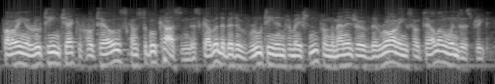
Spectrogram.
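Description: An actor with a Canadian accent playing a measured, matter-of-fact Mountie inspector who narrates a manhunt in a 1950s radio drama. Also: male voice, medium pitch, slight background noise, natural voice. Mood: sober, factual. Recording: tinny 1950s radio transcription, faint music.

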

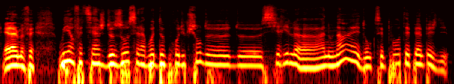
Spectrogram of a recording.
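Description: A man, a podcast guest, telling a funny anecdote in casual chat. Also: on the high side. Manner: fast, animated anecdote telling with laughs.

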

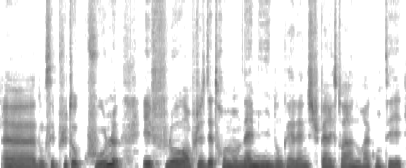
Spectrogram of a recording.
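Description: A woman's voice: lowish voice, moderate pace, dark tone. A woman hosting a podcast, friendly and chatty as she talks with a guest. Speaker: podcast host. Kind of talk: casual interview.

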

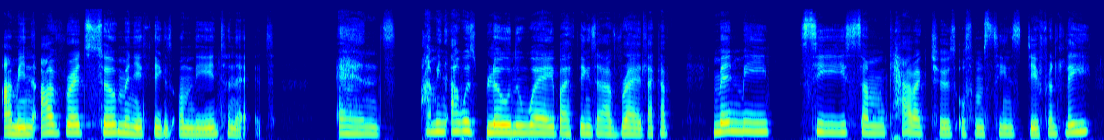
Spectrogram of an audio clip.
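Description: A woman's voice: medium pitch, moderate pace, darkish tone, clear, resonant tone. A young woman who speaks English as a second language, hosting a casual solo podcast in a chatty, self-deprecating way, full of fillers and restarts. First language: not English. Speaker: podcast host.

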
